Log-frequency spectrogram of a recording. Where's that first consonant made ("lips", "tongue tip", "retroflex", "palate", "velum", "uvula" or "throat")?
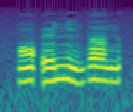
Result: throat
